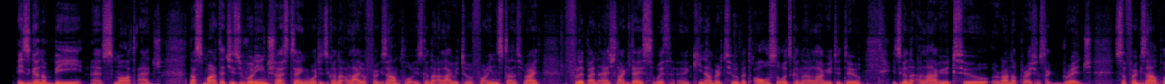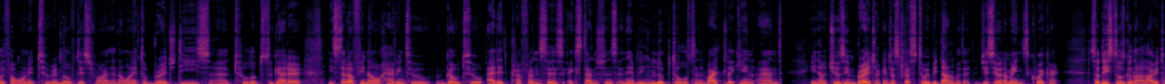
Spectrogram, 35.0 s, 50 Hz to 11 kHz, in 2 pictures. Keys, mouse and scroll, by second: 0.5 click, 1.3 middle click, 2.4 Tab, 3.5 ctrl+r, 3.9 middle click, 3.9 scroll up 1, 4.8 click, 5.5 ctrl+r, 6.5 click, 6.6 right click, 7.0 Tab, 7.3 click, 7.7 middle click, 8.4 2, 8.9 2, 10.1 middle click, 10.8 middle click, 11.0 Tab, 11.5 click, 12.1 ctrl+click, 14.1 ctrl+r, 14.6 click, 14.7 right click, 15.0 middle click, 15.0 scroll up 1, 15.2 middle click, 15.2 scroll down 1, 15.5 Tab, 16.0 click, 17.5 ctrl+click, 18.0 middle click, 18.3 x, 19.1 click, 19.4 Tab, 20.1 click, 20.8 click, 21.4 ctrl+click, 22.1 ctrl+z, 22.8 ctrl+shift+z, 23.3 ctrl+click, 27.9 right click, 31.1 2, 34.0 middle click.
